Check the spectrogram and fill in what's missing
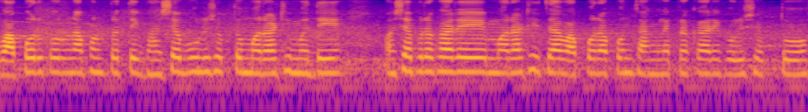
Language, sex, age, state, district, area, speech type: Marathi, female, 30-45, Maharashtra, Amravati, urban, spontaneous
